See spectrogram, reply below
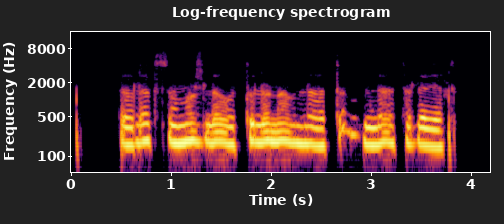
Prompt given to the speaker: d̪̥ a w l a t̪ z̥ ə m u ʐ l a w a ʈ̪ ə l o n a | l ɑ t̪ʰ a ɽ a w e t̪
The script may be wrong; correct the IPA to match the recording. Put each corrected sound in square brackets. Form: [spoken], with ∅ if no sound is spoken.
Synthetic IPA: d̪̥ a w l a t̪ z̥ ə m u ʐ l a w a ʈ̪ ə l o n a | l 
